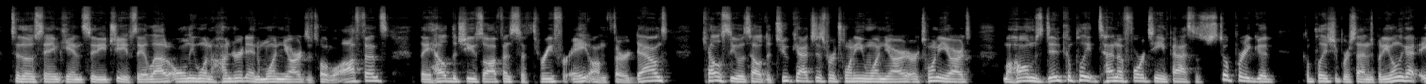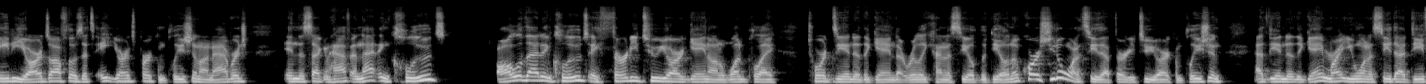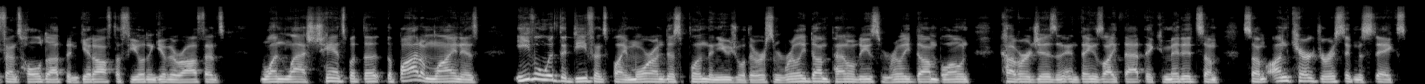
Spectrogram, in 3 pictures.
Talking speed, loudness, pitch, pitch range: 240 wpm, -17 LUFS, 125 Hz, 115-140 Hz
